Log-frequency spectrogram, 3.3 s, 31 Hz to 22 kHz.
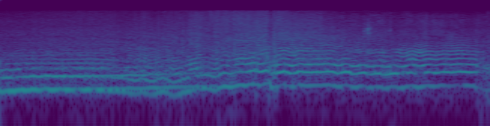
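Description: Mikko Hirvonen's Ford Abu Dhabi rally car drives a stage of Rally Australia 2011, its loud, close engine note climbing and dipping through gear changes in one continuous run.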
